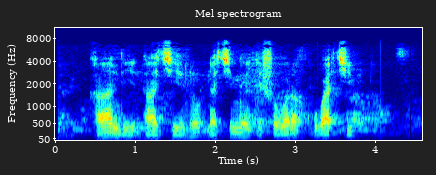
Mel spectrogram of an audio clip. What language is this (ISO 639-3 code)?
kin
